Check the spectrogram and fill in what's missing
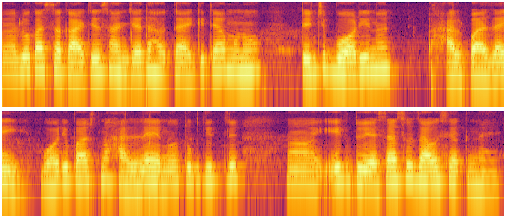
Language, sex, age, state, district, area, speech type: Goan Konkani, female, 18-30, Goa, Canacona, rural, spontaneous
